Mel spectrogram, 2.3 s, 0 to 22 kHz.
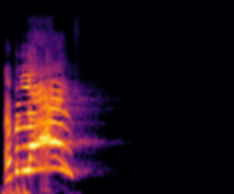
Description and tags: Funny Cheering Shout (5)
A funny cheery sound of a creature that had success / was rescued
Cartoon, Cheering, Exclamation, Funny, Happy, Human, Rescued, Shout, silly, Yeah, Yippie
